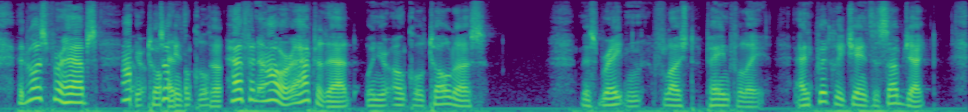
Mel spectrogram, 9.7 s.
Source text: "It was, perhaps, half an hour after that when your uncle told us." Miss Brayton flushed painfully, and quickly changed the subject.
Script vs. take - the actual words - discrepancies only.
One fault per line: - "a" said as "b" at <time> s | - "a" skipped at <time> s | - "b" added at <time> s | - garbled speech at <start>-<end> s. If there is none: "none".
- garbled speech at 1.2-2.2 s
